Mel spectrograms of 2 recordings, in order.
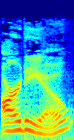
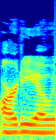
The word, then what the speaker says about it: Rdio: And also listen to us on RDO, which is an app you can download for free, RDO, and also the WABC radio app.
